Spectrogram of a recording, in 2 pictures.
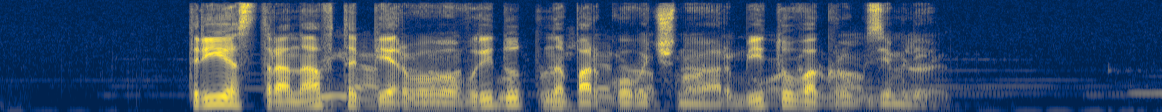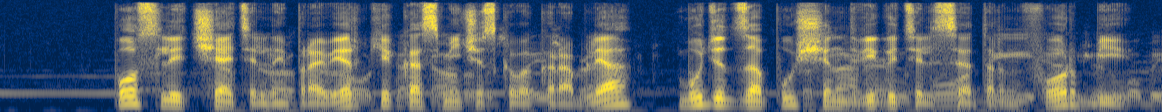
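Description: A man speaks over a crackly radio link.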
